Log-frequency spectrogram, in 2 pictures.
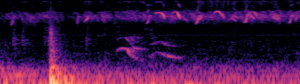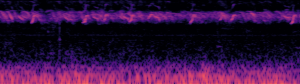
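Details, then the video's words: A flock of just-delivered Rainbow broiler chicks, slow-growth birds active and pecking everywhere: continuous shrill peeping from many chicks at once, a sharp knock early on and one brief lower twisting call amid the chorus. "Rainbow broiler chicks"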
